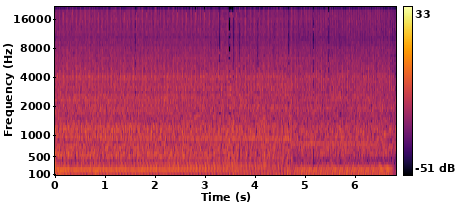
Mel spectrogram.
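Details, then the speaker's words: 2013 Chrysler Town & Country after water ingestion (suspected hydrolock), first run after repair: steady, smooth idle pulse without knocking or tapping, then shut off; oil pressure and everything sound good, a normal idle. "okay I can live with that that oil pressure and everything sounds"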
